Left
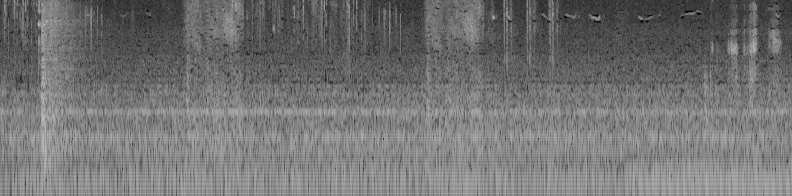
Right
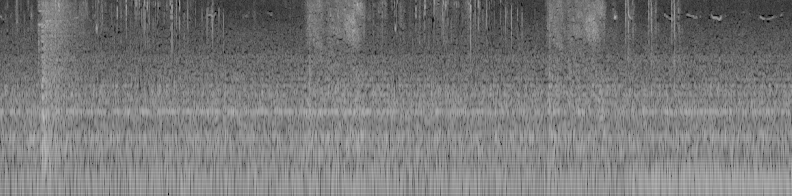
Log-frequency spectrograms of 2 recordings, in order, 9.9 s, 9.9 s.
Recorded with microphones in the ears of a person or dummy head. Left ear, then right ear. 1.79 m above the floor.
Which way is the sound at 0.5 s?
35° left (ahead or behind).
